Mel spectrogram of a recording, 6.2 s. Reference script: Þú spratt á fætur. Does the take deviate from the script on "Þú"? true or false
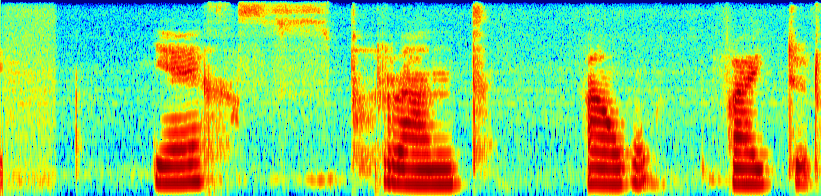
true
